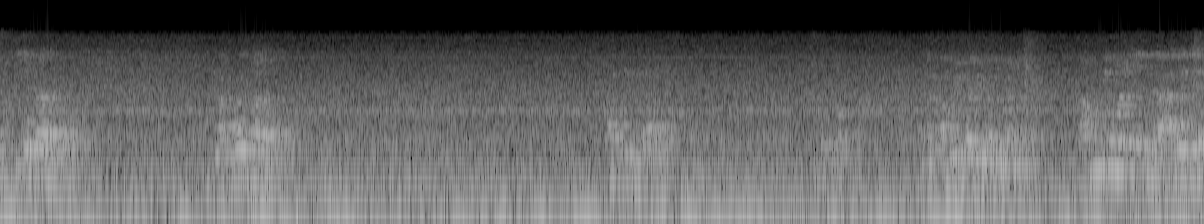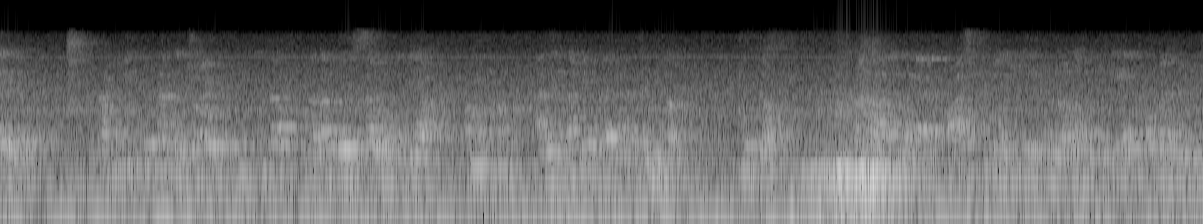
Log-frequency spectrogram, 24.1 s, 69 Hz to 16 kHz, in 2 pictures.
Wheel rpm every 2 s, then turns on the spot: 0, 0, 0, 0, 0, 0, 0, 0, 0, 0, 0, 0.
none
